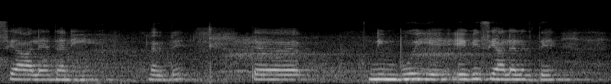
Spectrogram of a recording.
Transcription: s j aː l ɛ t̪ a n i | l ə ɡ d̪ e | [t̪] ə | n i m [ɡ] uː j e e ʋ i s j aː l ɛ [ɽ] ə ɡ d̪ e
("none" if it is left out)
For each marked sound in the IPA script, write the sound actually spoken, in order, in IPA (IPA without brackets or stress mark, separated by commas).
t̪, b, l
